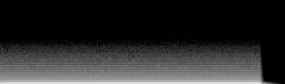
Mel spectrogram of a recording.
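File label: Air Bass Kawaii A#1; keys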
